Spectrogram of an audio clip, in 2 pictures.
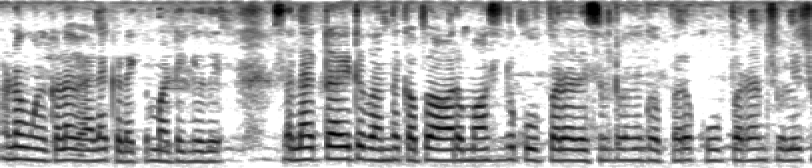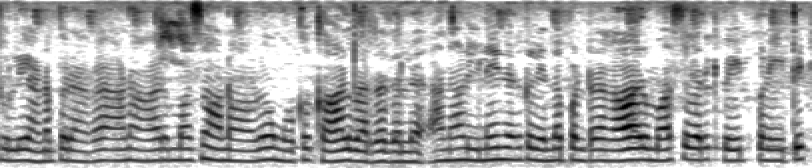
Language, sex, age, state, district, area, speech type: Tamil, female, 18-30, Tamil Nadu, Coimbatore, rural, spontaneous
